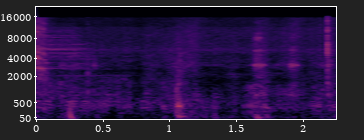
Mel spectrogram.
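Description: Quiet background with three faint soft knocks about a quarter, one and one and two-thirds seconds in.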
